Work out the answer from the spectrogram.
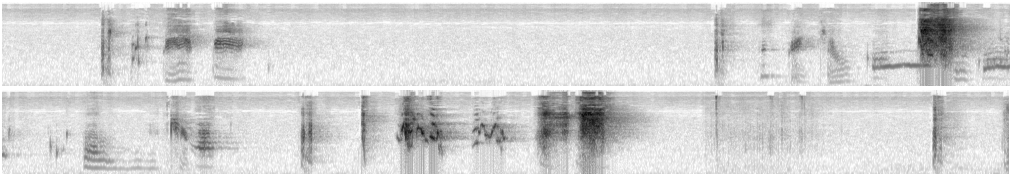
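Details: Talking pet parakeets: scattered chirps, then a run of speech-like warbled mimicry with squawky bursts in the middle stretch, ending with sparse clicks.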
